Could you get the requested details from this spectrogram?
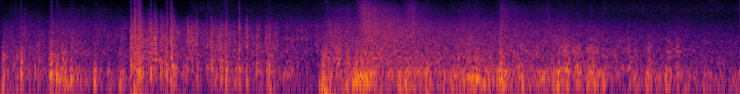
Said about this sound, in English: Then, Michael prayed to God and the Lord, in answer, sent thunder and lightning out of the heavens.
